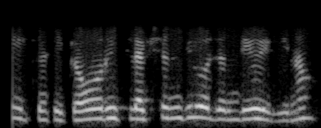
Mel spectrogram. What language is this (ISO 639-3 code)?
pan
